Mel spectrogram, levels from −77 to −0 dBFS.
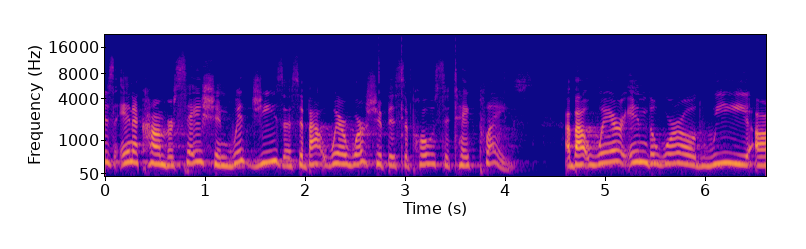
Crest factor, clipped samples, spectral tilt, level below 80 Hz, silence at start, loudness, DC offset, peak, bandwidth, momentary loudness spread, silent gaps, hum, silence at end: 22 dB; under 0.1%; -5.5 dB/octave; -70 dBFS; 0 s; -25 LUFS; under 0.1%; -2 dBFS; 12.5 kHz; 11 LU; none; none; 0 s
